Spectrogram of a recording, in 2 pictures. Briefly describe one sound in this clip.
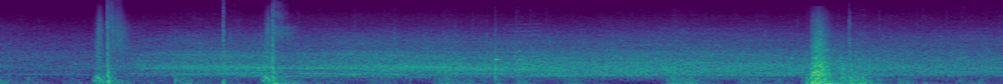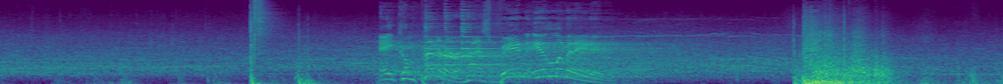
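Heavy blows thud as wrestlers strike and slam each other.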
